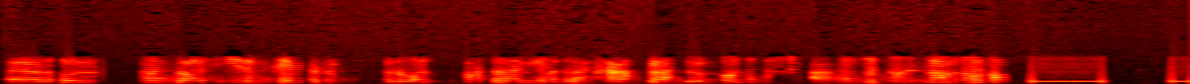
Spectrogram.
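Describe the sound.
Telephone call to a call-in program cutting off: a caller's voice talks through a narrow, phone-filtered line in choppy bursts, then a steady single electronic beep tone sounds near the end.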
